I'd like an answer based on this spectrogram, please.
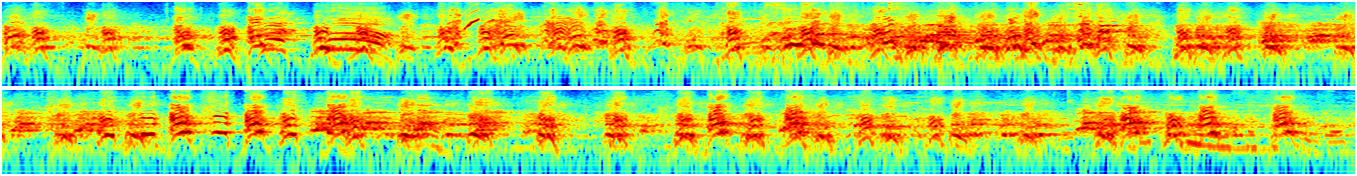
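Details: German Shepherd in bodyguard protection training in Odesa, Ukraine, barking hard and continuously, rapid overlapping deep barks almost without pause for twenty seconds, loud and rough throughout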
